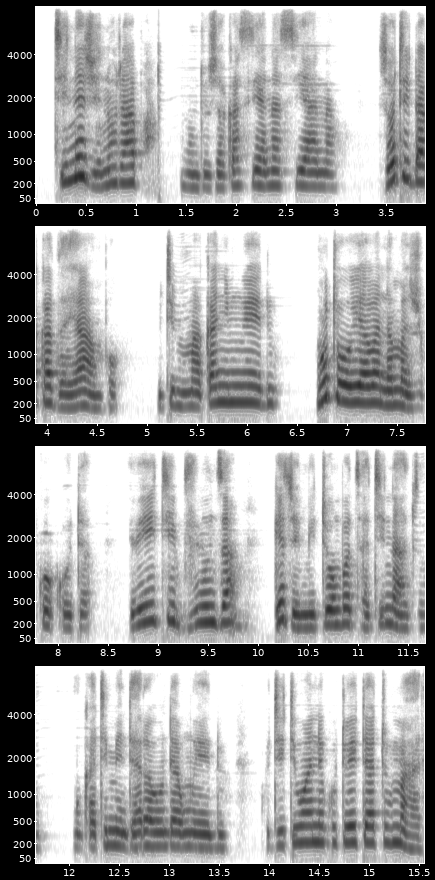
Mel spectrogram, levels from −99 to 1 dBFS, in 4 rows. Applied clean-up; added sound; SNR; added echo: neural mask model DeepFilterNet 3.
